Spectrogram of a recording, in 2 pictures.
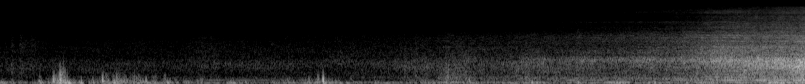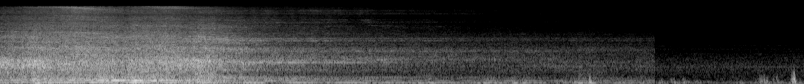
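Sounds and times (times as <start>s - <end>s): diesel train passing: 1.8s - 14.6s.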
